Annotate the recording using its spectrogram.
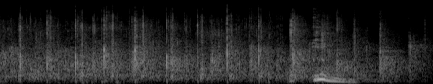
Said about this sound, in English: Can we give our pastor a round of applause and gratitude?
